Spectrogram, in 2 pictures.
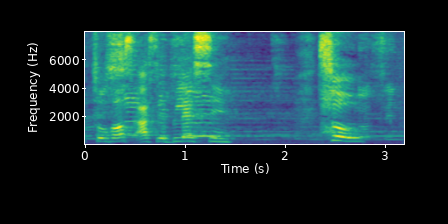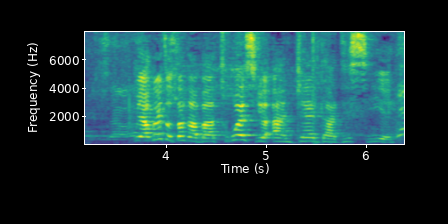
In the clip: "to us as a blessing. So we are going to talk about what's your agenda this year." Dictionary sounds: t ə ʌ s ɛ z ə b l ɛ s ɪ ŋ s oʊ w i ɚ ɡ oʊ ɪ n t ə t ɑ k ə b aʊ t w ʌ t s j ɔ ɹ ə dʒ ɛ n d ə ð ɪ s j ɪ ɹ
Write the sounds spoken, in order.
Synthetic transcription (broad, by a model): t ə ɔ s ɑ s ə b l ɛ s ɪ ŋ s oʊ w i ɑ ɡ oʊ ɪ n t ə t ɑ k ə b aʊ t w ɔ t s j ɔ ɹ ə dʒ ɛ l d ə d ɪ s j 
